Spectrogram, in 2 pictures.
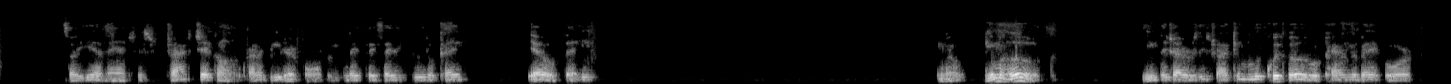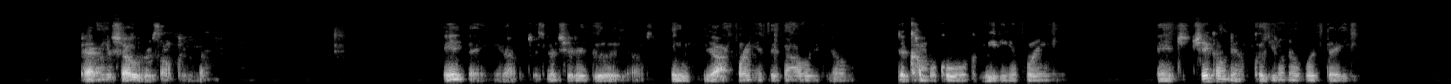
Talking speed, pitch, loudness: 190 wpm, 210 Hz, -20 LUFS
